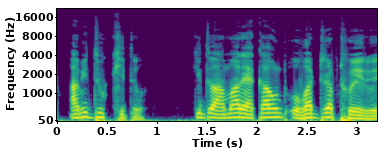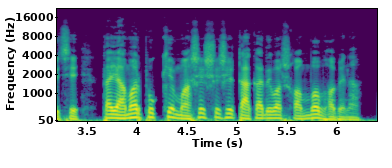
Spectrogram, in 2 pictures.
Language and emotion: Bengali, sad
